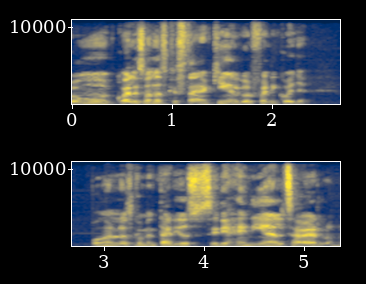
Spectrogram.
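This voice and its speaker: A man talks with a Costa Rican accent. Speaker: podcast host. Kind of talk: casual chat; reading aloud.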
